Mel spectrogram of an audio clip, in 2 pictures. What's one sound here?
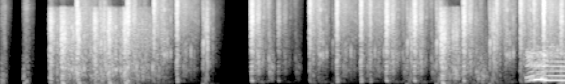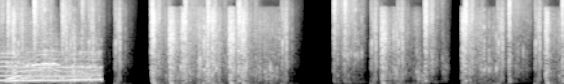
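Footsteps crunch on grass in short bursts.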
